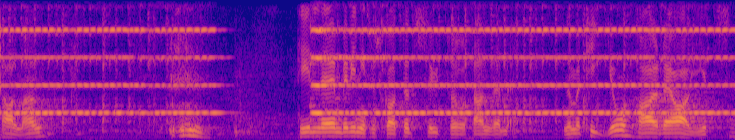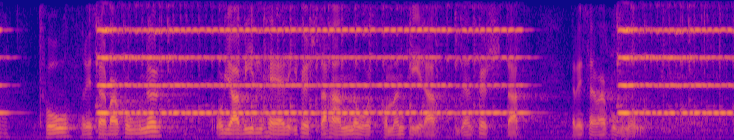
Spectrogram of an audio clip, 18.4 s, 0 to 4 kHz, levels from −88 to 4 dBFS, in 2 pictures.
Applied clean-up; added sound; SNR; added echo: none; Bowed string instrument; -4 dB; none.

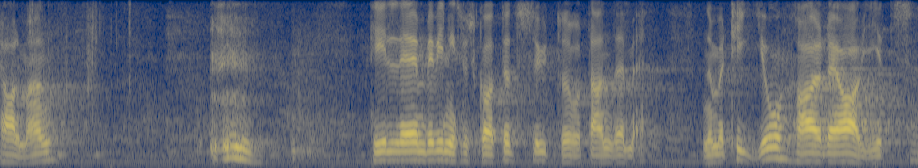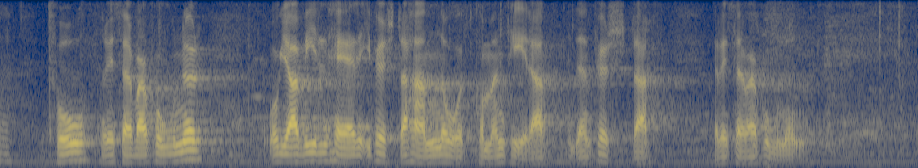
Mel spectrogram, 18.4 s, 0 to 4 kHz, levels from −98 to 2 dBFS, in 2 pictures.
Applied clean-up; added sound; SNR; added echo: none; none; none; none.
